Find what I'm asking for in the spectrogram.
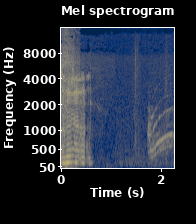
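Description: A feeble emergency siren gives a short wavering tone, falls silent for about a second, then starts a thin rising whoop that cuts off quickly. No one speaks.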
